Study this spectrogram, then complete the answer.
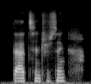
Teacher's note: If I say it with a sweeping, rising, falling tone, that's interesting. I am signaling genuine engagement and curiosity.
